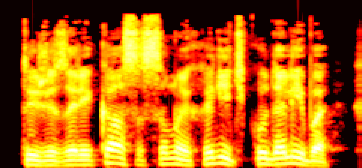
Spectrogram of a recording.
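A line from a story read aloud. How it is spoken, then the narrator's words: Wry snort. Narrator (Russian): хмыкнул я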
